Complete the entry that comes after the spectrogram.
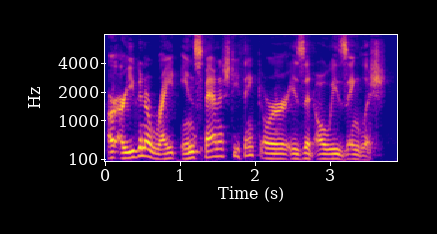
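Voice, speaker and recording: A man hosting a podcast interview, asking questions in a relaxed, hesitant way. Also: mid-range voice, fairly quick. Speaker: podcast host.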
